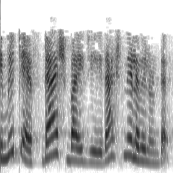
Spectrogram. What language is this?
Malayalam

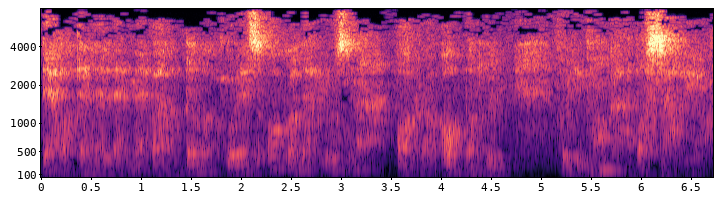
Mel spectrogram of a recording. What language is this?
Hungarian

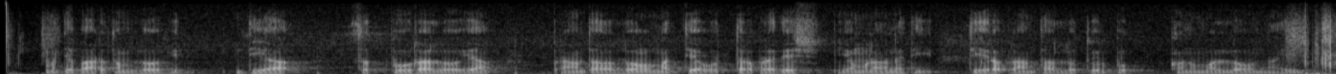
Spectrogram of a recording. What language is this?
Telugu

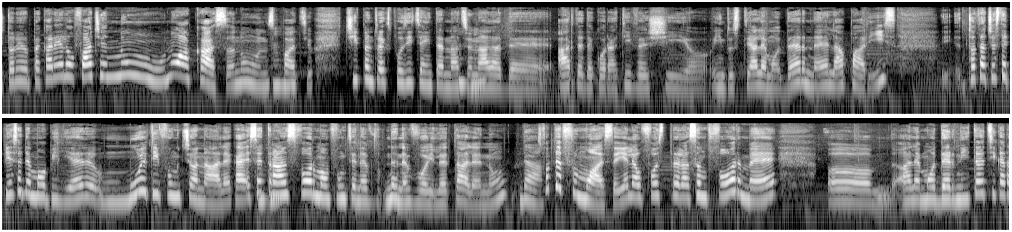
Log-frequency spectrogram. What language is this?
Romanian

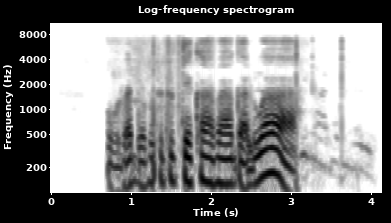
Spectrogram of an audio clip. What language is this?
Ganda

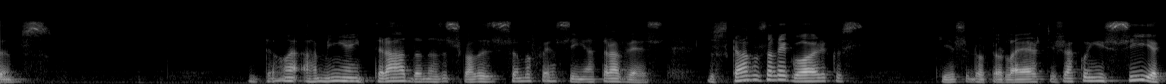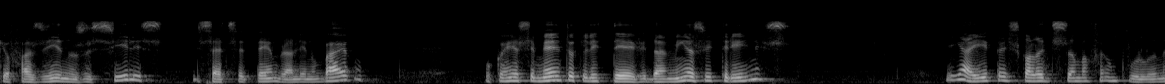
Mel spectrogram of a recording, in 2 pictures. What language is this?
Portuguese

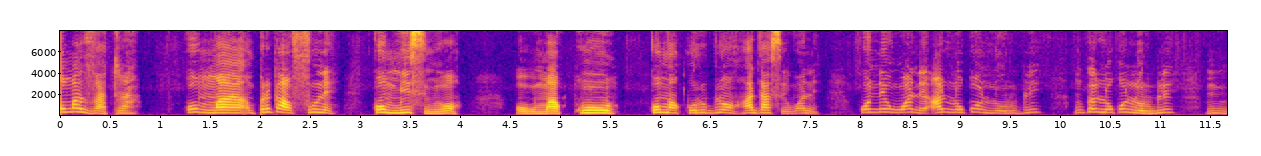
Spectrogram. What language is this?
Lijili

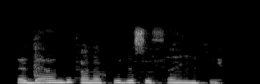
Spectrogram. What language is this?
Swahili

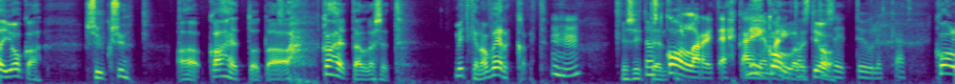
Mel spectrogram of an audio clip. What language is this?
Finnish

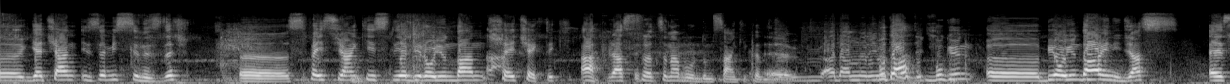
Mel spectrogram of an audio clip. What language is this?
Turkish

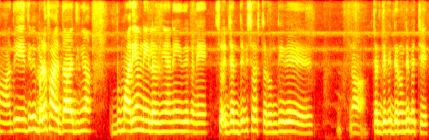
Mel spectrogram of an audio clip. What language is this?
Dogri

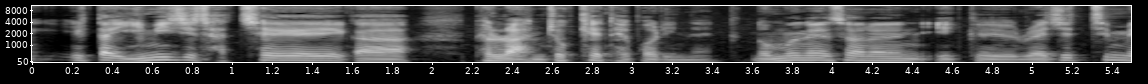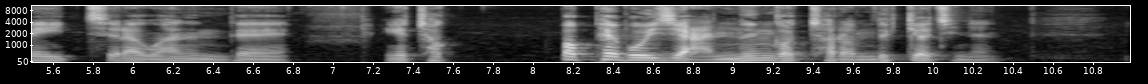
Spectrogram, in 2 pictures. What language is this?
Korean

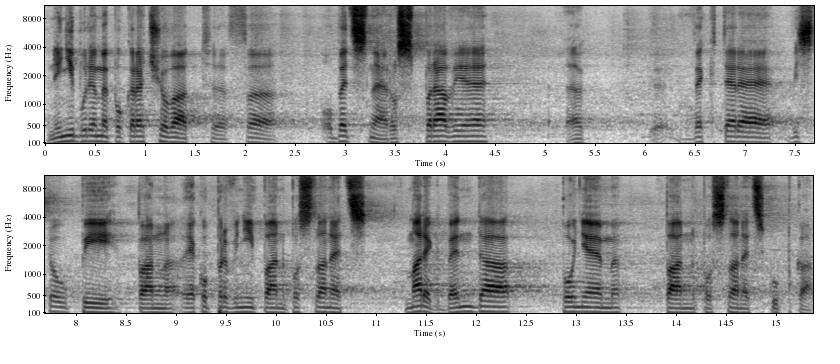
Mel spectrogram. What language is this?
Czech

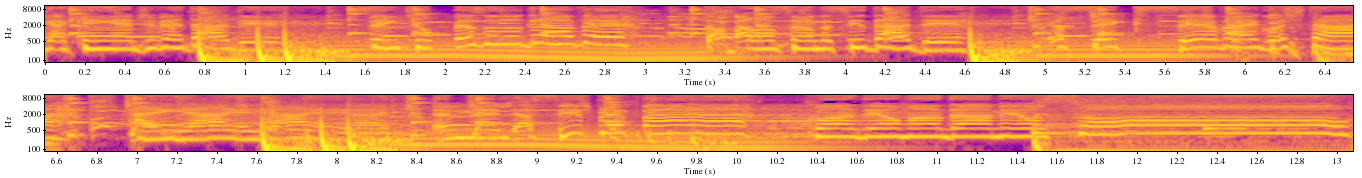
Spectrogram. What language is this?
Romanian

